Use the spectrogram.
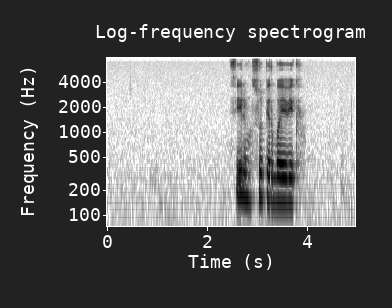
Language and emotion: Russian, neutral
